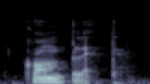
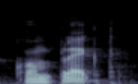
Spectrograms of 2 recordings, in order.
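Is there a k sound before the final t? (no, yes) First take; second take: no; yes. First: The word ends with a plain t sound. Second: The word ends with a k sound before t. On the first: The speaker calls it right. "Forma corectă este" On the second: The speaker calls it wrong. "forma complet nu este corectă"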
